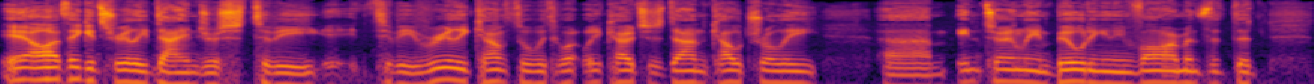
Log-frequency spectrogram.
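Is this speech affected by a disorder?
No.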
